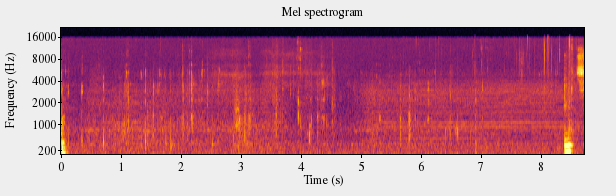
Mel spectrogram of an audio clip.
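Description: Close-up chewing of a mouthful of croissant pastry: faint, small mouth clicks scattered irregularly.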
